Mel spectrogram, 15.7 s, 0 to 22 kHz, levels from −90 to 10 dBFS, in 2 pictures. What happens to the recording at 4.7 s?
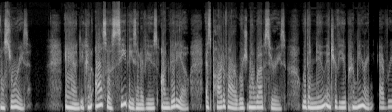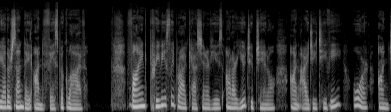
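Microphone overload runs from 4.13 to 5.25 s. Peaks are flattened, adding harsh crackle. The input level was likely about 8 dB too high for the converter.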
